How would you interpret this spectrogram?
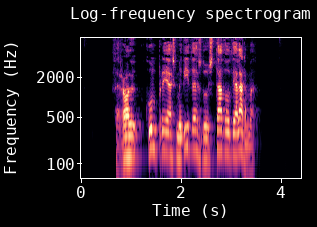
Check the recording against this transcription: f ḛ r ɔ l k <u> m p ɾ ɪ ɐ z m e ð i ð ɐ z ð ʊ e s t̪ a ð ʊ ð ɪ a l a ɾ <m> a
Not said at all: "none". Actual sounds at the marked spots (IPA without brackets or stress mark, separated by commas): u, m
